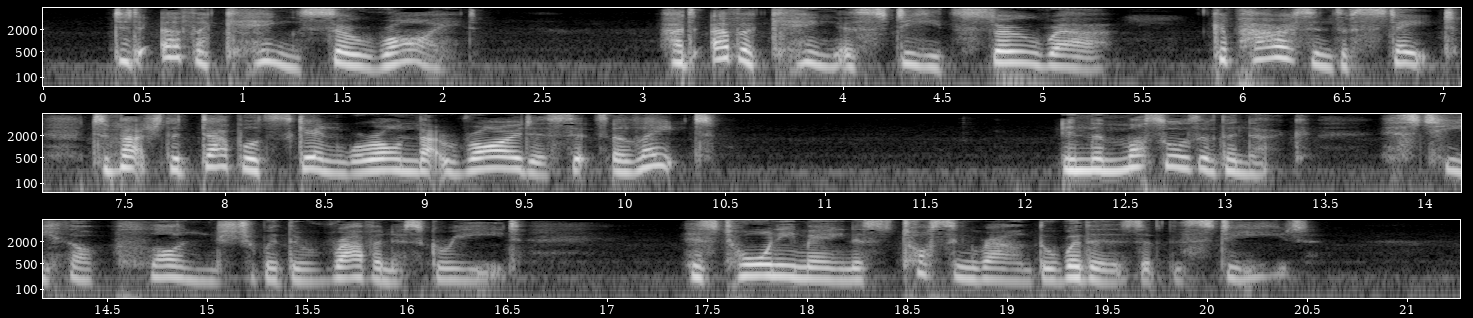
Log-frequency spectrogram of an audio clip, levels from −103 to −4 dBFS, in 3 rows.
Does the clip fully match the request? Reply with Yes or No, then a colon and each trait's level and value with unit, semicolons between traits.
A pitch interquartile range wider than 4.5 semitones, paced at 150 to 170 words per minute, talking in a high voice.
No: average, 4.9 semitones; average, 140 wpm; high, 220 Hz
